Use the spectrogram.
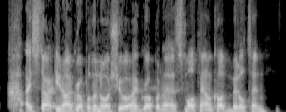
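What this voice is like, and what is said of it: Thick Boston accent. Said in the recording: “my accent will probably come out a little thicker. ... She makes fun of me all the time about my accent.”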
